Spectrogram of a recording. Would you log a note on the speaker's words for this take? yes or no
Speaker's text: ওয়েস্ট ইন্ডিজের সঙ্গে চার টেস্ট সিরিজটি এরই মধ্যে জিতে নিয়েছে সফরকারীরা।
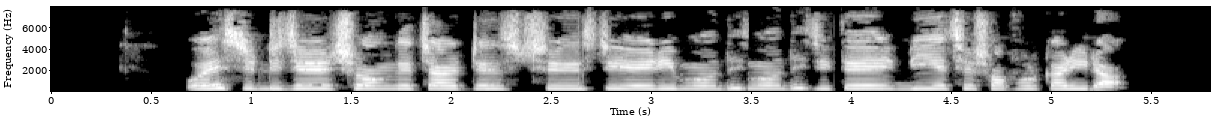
yes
